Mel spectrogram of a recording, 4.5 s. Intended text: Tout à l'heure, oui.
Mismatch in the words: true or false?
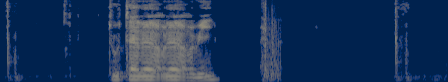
true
